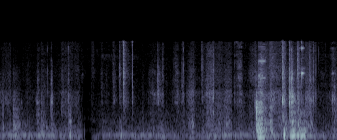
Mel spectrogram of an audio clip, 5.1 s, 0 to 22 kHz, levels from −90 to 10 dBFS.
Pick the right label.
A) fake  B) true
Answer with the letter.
B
